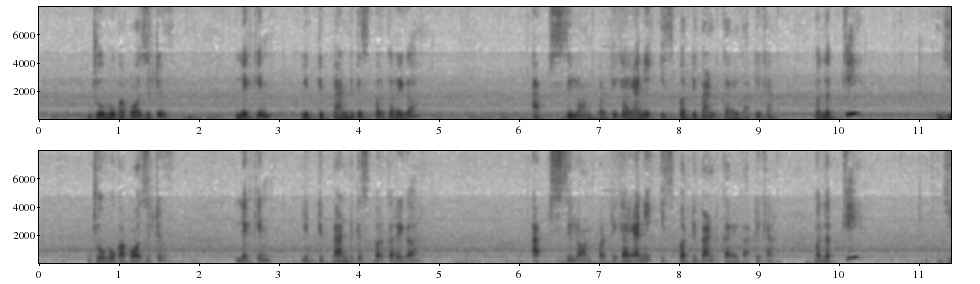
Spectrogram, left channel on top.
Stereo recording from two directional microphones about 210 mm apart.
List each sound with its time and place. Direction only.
0.6 s speech: 15° right (ahead or behind)
6.1 s speech: 15° right (ahead or behind)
